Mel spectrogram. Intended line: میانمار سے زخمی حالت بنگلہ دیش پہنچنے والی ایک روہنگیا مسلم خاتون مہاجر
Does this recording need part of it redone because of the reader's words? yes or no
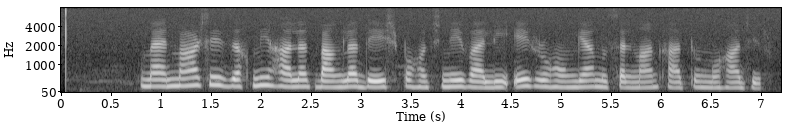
no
